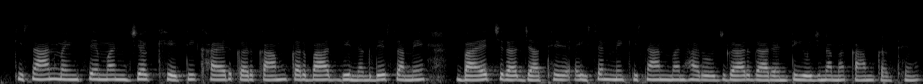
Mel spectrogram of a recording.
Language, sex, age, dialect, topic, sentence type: Chhattisgarhi, female, 18-24, Northern/Bhandar, agriculture, statement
